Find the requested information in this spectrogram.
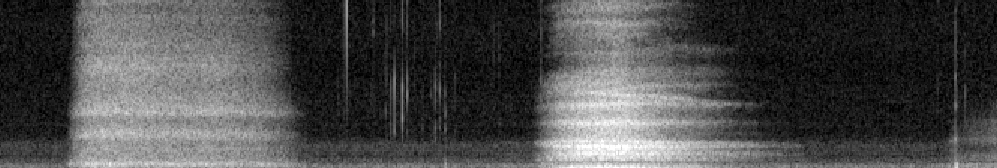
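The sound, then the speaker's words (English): A person sitting in bed takes a deep breath: two long, soft, airy breath sounds separated by a pause, the second louder and fuller. No talk is heard. “That was my first deep breath of the day.”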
